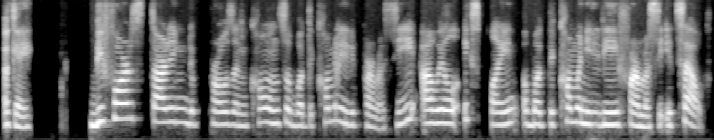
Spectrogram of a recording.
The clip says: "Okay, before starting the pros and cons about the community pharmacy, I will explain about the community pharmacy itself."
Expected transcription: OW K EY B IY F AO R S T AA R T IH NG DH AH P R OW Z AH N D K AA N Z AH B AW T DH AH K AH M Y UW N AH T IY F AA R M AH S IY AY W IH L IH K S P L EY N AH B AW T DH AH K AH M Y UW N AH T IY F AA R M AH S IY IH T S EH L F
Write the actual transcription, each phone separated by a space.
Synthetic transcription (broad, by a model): OW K EY B IY F AO R S T AA R T IH NG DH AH P R OW Z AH N K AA N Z AH B AW T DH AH K AH M Y UW N AH T IY F AA R M AH S IY AY W IH L IH K S P L EY N AH B AW T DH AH K AH M Y UW N AH T IY F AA R M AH S IY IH T S EH L F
